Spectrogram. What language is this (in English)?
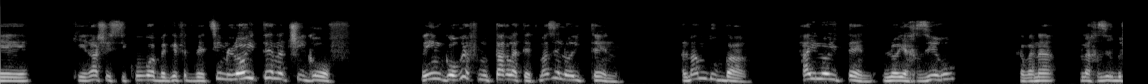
Hebrew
